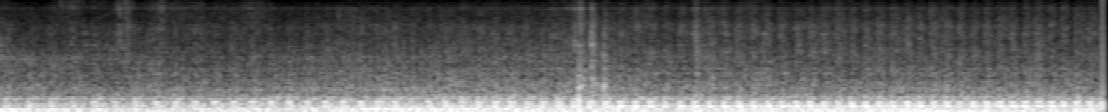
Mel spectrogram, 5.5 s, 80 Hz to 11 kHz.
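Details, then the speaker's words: Service truck driving home about 38 miles with check engine light: uneven clacking, roughly two a second, over the road drone; worn rear axle pinion bearing, axle feared close to failing. "not quite sure if you guys can hear that or not but that um loud clacking sound is um the service truck"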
